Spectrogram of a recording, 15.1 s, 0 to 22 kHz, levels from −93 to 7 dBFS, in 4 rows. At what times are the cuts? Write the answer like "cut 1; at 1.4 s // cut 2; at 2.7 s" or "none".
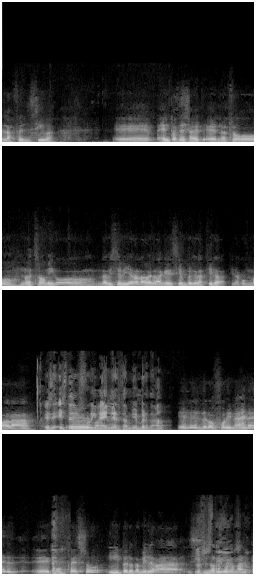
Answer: cut 1; at 2.8 s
